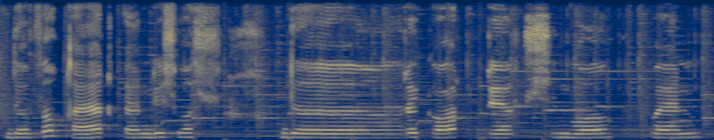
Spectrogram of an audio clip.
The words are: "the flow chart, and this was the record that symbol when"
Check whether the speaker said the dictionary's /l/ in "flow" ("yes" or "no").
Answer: no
